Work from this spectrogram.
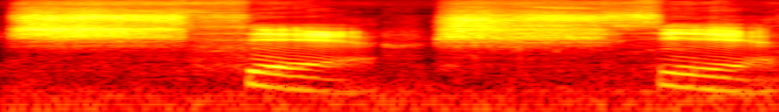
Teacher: you are keeping the sh sound while gliding your tongue to the inside of the lower teeth. You will get the xie sound, like sh, xie, xie.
